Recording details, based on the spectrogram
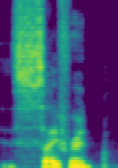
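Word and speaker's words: Seyfried: the main actress Amanda how's your last name pronounced uh safe Amanda's site ciphered how did you know that gosh that really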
